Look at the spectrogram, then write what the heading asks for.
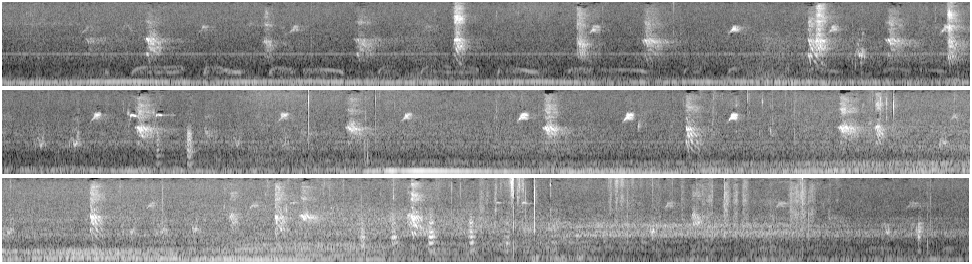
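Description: Birds chirping: short, high calls repeated irregularly, about two a second, over a low rumble that swells briefly about halfway through.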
